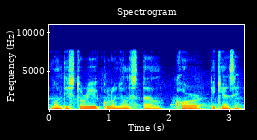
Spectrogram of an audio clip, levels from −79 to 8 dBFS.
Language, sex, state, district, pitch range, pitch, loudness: Nagamese, male, Nagaland, Kohima, 100-110 Hz, 105 Hz, -17 LUFS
